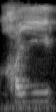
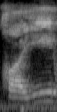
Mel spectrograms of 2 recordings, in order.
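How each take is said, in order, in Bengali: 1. সাকিন "r"-এর আগে "ya"-তে চাপ দিয়ে টেনে বলা হয়। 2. "ya" সাধারণভাবে ও সংক্ষেপে বলা হয়। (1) "ইয়ার উপরে একটা চাপ দিতে হবে, তারপর টেনে সামনে গিয়ে রর উপর সাকিন করবেন" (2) "বলা যাবে না"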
